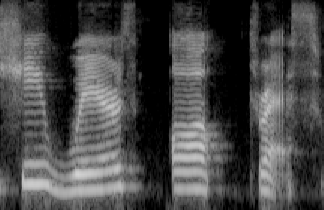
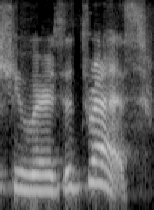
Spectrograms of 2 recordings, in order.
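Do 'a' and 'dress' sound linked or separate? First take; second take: separate; linked. First: Each word is said separately and clearly. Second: 'A dress' runs together like one word. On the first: "we do not say" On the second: "we often say ... it's similar to the address"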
